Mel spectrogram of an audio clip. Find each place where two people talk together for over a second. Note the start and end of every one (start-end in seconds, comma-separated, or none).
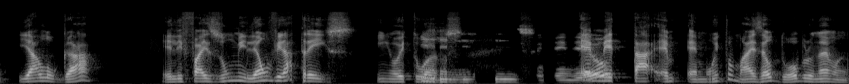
none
